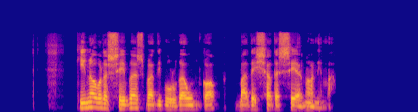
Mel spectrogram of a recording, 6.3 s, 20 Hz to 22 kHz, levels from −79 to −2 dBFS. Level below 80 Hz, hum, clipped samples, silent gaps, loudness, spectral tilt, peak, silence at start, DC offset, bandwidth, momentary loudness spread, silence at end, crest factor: -58 dBFS; none; under 0.1%; 0.98-1.15 s, 3.42-3.52 s; -16 LUFS; -3.5 dB/octave; 0 dBFS; 0.75 s; under 0.1%; 8 kHz; 18 LU; 1.25 s; 18 dB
